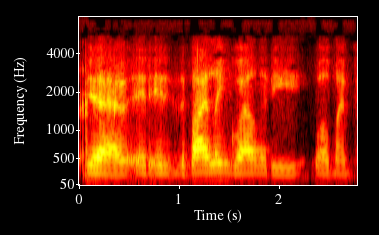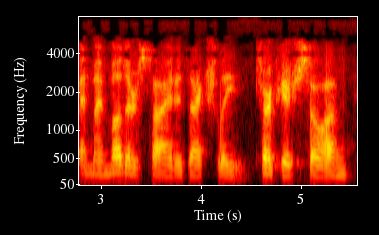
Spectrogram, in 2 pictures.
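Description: Relaxed male guest from Spain. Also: medium pitch, moderate pace. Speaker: guest, company founder. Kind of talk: casual interview chat. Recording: dull lo-fi recording.

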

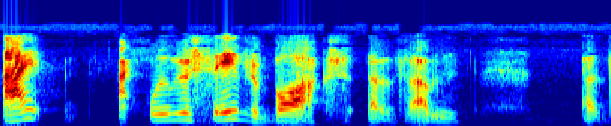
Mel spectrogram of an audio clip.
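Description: A man hosting a casual interview, talking haltingly with many ums and restarts. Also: a little high, expressive, creaky, breathy edge, no echo. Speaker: podcast host. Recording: dull lo-fi dry recording.

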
